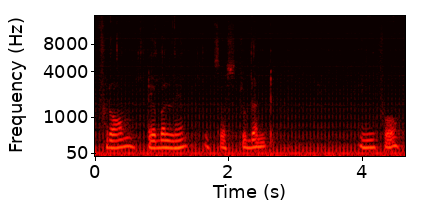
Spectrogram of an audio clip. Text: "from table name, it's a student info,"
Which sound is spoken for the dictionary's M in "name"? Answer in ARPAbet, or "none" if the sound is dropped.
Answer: M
